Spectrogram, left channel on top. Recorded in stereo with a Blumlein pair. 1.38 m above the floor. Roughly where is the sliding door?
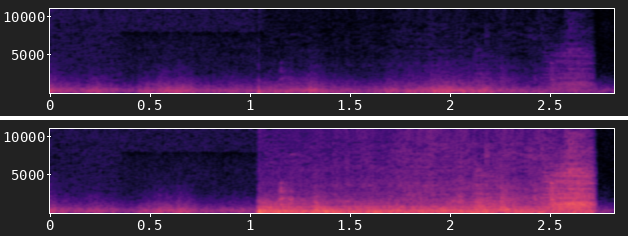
Ahead right.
